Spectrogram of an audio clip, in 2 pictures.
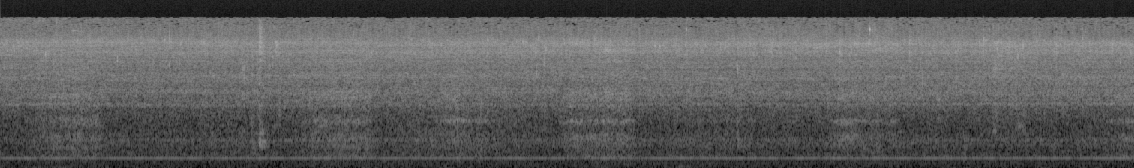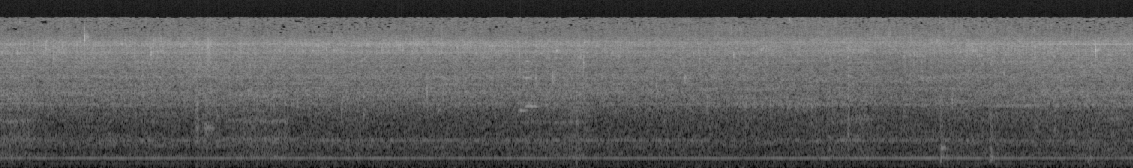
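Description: Aquarium running quietly: water bubbling and trickling with a steady low hum, and a few faint ticks.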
